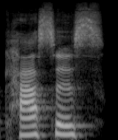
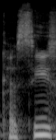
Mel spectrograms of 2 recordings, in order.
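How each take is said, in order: First: It is said with an American pronunciation. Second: It is said with a French pronunciation. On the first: "American pronunciation" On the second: "the French pronunciation"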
